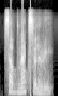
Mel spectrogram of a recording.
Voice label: "Submaxillary", Indian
